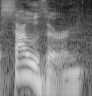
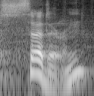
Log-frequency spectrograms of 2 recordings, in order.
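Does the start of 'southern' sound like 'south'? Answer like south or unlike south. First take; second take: like south; unlike south. First: The first part sounds just like 'south'. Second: The first part does not sound like 'south'. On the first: The speaker calls it wrong. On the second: The speaker calls it right.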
